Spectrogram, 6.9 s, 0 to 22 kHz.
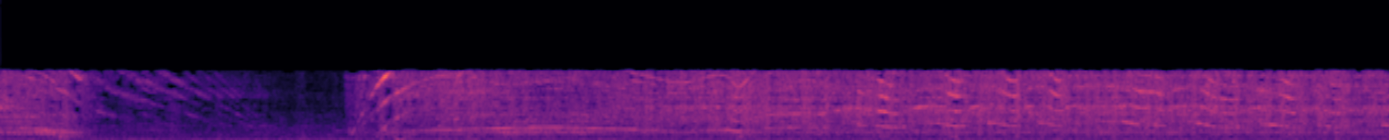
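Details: Dental drill whining, pitch dipping and rising as it contacts the surface, removing high spots marked in blue on a replacement bridge, upper left, after a bite check; patient had a loose, roughly 12-year-old bridge with a hidden root infection.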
